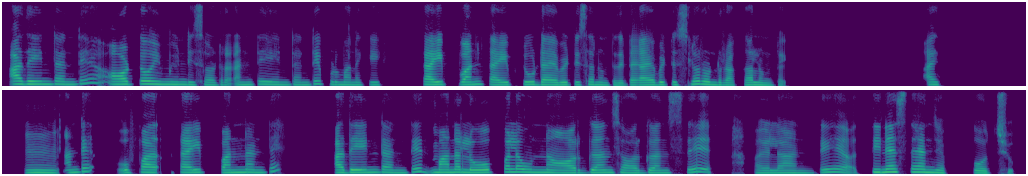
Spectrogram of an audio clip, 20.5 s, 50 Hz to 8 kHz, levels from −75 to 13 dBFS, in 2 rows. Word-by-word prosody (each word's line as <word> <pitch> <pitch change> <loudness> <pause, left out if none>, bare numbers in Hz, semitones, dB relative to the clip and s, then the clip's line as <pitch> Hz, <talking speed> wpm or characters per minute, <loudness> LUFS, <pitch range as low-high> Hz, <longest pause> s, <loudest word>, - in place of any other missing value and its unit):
అదేంటంటే, 265 +1 +1 0.3
auto 265 +2 +3
immune 245 -1 0
disorder. 220 0 -4
అంటే 230 +3 -3
ఏంటంటే, 225 0 -5
ఇప్పుడు 240 -3 -5
మనకి 220 0 -4 0.5
టైప్ 240 0 +5
వన్, 240 +2 +4
టైప్ 220 -1 +2
టూ 240 - +3
డయాబెటిసనుంటది. 215 -2 0
డయాబెటిస్‌లో 220 +4 0
2 220 -3 +1
రకాలుంటాయి. 200 -2 -2 1.4
అయి 240 0 -1 1.1
హ్మ్. 235 -1 +2 0.2
అంటే 260 +7 0 0.4
ఒ - - +5
ఫ - - -25 0.4
టైప్ 245 0 +3 0.2
వన్ 240 0 +2
అంటే, 245 +9 -4 0.6
అదేంటంటే, 245 0 +2 0.2
మన 250 0 +4 0.2
లోపల 250 +4 +2 0.2
ఉన్న 245 -1 -1 0.2
ఆర్గన్స్ 235 +2 0
ఆర్గన్సే, 215 +6 -2 0.6
ఆహ్, 215 - -3
ఎలా 215 +1 -1
అంటే, 205 +5 -4 0.2
ఆహ్, - - -8 0.2
తినేస్తాయని 275 -1 +4
చెప్పుకోవచ్చు. 200 -3 -4
235 Hz, 105 wpm, -22 LUFS, 220-250 Hz, 1.4 s, టైప్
